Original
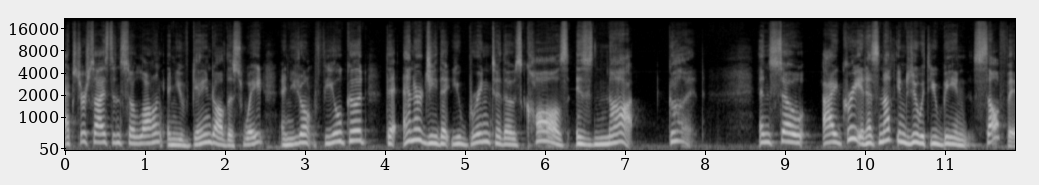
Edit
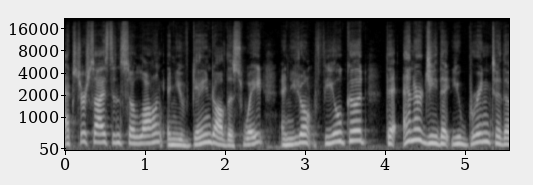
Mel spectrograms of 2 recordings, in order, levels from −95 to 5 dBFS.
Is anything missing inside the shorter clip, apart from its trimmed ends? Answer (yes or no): no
